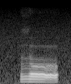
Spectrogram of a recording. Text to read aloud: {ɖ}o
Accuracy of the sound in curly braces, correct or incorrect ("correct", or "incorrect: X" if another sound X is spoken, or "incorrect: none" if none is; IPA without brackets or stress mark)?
incorrect: ð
